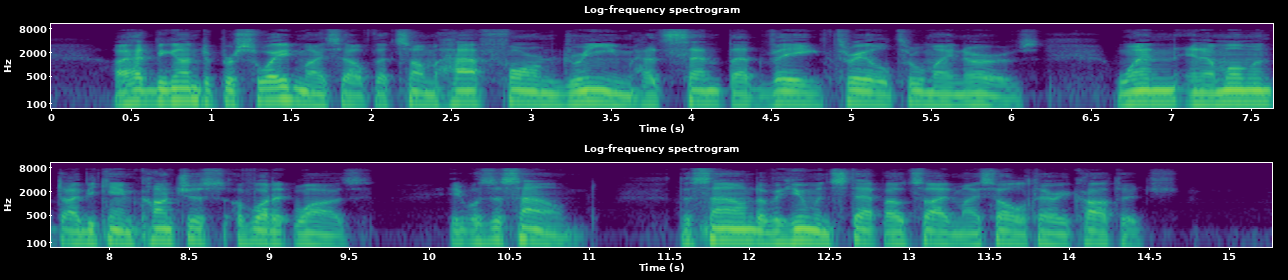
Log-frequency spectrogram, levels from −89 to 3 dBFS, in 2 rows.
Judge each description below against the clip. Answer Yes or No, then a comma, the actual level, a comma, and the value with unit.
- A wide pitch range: No, average, 3.5 semitones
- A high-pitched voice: No, low, 100 Hz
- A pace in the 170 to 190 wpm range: Yes, average, 175 wpm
